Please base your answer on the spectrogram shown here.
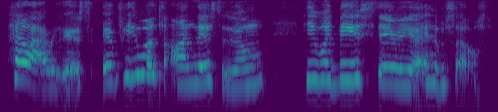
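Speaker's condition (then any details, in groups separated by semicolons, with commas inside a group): ALS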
